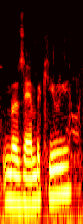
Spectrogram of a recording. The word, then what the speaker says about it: Mozambique: mojang beacon that's it i believe it's pronounced mozambique thank you i think there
